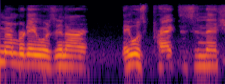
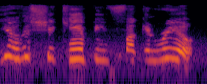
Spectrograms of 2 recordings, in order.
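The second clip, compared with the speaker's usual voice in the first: pitched-up, softened incredulous reaction; high-pitched disbelief; 9 semitones higher, 4 dB quieter than usual. Retold or imitated. Streamer recalling reaction to comments, high-pitched disbelief. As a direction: protest high, as if dumbfounded.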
